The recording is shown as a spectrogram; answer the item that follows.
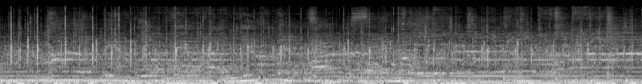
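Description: Loud live music from a concert sound system, heard from within the audience, with held notes over a steady low bass.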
